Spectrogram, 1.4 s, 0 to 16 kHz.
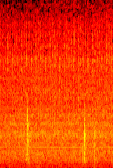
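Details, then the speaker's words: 2018 Infiniti Q60S V6, the same engine as the Nissan 400Z, at idle; a smooth hiss with faint sharp ticks, which are normal timing chain and/or direct injector noise, loud on these engines; nothing wrong. "the ticking noise that you hear that's generally the timing chains and or the direct injectors because they are pretty loud on these engines"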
